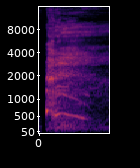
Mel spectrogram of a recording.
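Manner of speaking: a shrill, high-pitched squeal of laughter. Real, not acted. Laughing at her own ring-size joke, high squeal.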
